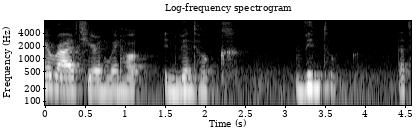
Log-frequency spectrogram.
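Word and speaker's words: Windhoek: and when we arrived here in wi in vinok vent that's how you say it Namibia it was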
